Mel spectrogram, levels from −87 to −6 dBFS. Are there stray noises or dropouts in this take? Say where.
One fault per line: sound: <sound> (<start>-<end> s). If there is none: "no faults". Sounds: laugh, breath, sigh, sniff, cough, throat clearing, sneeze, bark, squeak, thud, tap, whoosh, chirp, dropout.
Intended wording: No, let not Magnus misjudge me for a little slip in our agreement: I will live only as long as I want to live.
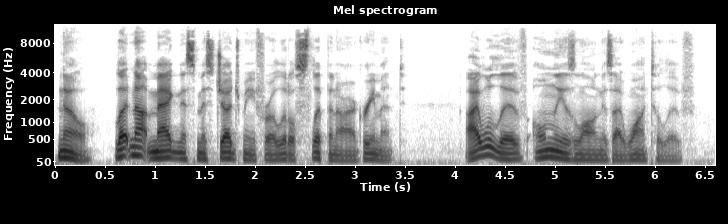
no faults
